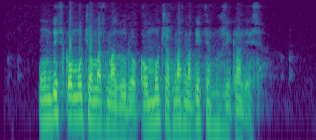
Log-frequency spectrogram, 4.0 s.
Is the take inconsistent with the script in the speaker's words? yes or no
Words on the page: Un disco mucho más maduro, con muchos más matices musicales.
no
